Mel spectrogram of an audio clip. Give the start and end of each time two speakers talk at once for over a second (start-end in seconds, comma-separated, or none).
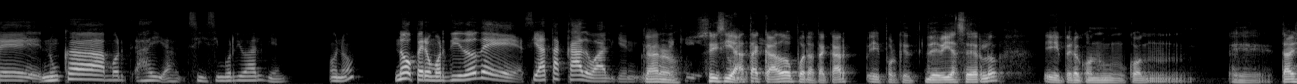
6.4-7.7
